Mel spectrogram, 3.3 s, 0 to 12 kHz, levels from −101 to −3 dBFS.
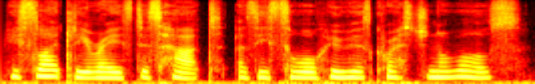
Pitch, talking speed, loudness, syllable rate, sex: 195 Hz, 215 wpm, -18 LUFS, 5.1 syllables/s, female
